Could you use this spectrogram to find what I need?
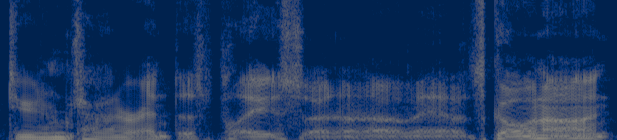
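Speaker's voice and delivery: very soft, half-whispered excuse; whispered dazed answer to the stranger; mumbled stoned reply. Retold or imitated. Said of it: "I was just like".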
